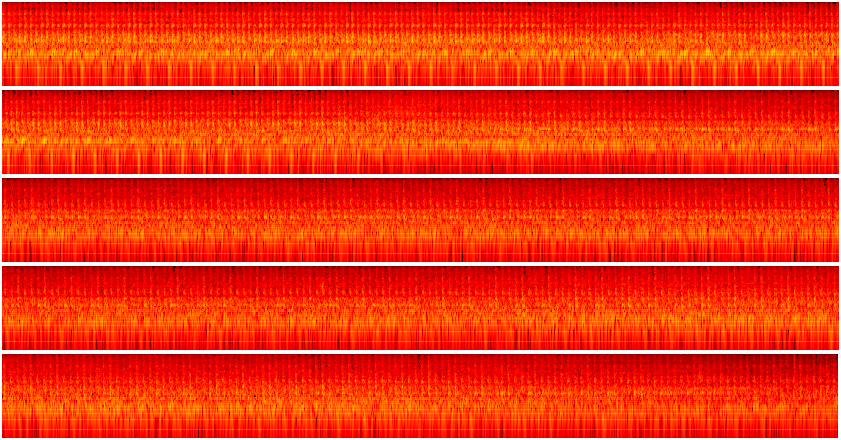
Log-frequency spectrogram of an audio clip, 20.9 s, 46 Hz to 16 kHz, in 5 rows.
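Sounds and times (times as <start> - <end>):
car engine idling with clatter: 0.0 - 20.9.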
